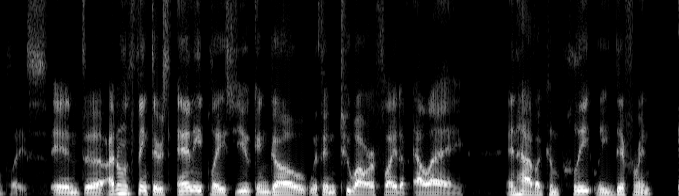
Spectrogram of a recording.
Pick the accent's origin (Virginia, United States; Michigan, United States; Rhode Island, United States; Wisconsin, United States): Rhode Island, United States; moved away as an adult; I grew up in the East Coast in the smallest state in the country, Rhode Island, you know. my father was in the military, in the Navy, with 6 kids, so we never really took a vacation. And at 19, I decided I needed some adventure in life, so I went to Hawaii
